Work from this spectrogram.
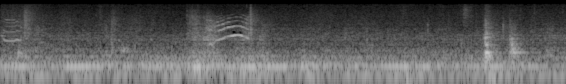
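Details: Kittens with their mother cat, together through the day: one clear arched meow with a rise and fall in pitch, a faint click-like sound near the end, and a constant low hum underneath.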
